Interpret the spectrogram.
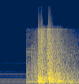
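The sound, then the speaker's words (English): A heavy metal detention center door for juvenile offenders in Georgia slides and slams shut with a loud, echoing clang, followed by a lingering resonant rumble. No one speaks. “It's the sound of detention center doors closing on Georgia's juvenile offenders.”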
